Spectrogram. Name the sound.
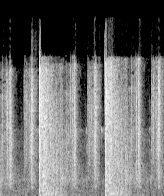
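gunfire from guns in a Minecraft war mod, video game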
